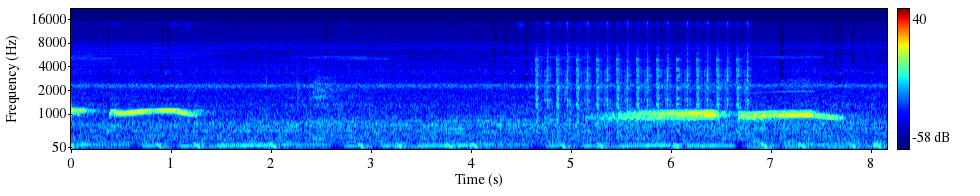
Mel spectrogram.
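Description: North Moluccan pitta giving long, mellow, level whistles of about a second each, one and then a close pair, over a buzzy insect rattle and a low rumble.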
